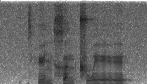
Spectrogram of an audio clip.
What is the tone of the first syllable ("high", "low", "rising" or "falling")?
falling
